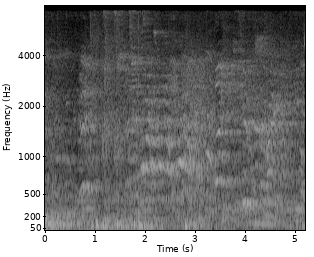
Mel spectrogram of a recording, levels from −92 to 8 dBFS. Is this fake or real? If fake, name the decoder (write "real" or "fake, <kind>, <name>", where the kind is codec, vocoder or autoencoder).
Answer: real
